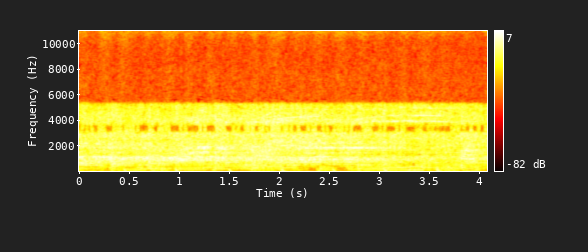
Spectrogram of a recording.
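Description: Live gospel worship music with a steady beat and sung melody, as a congregation sings praise songs.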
